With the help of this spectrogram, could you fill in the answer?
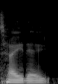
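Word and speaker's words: Teide: Mount Tad. Oh, yeah. Oh, yeah. Spelled T E I D E, but pronounced Tadi.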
